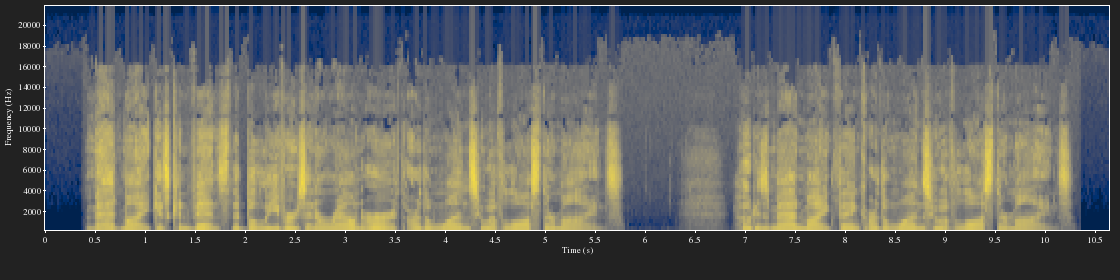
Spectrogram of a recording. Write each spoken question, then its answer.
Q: Who does Mad Mike think are the ones who have lost their minds?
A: Mad Mike thinks that believers in a round Earth are the ones who have lost their minds.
